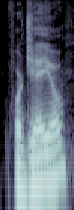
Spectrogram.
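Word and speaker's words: Forgejo: For that I use for Jio. That is apparently the right pronunciation of it.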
